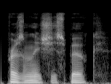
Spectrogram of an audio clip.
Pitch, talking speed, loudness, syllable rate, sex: 90 Hz, 160 wpm, -18 LUFS, 6.5 syllables/s, male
